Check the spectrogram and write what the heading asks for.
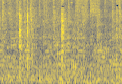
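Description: Restaurant table sounds: a few light clicks of chopsticks and small dishes over steady background music.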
